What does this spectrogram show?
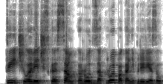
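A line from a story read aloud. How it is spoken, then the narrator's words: Growled. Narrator (Russian): прорычал Геннадий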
